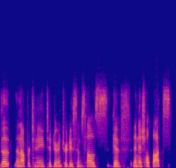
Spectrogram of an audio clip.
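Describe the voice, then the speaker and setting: A woman steers an online seminar on a video call, offering brisk, hedged suggestions. She talks quickly, and her voice sounds dry and close. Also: mid-range voice, level tone, creaky, a bit bright, no room sound. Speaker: seminar organizer. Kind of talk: facilitating online discussion.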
